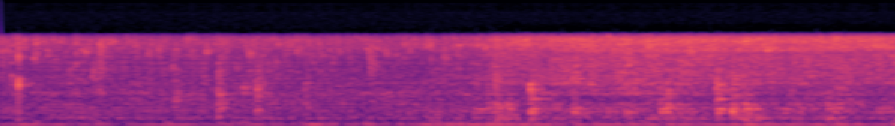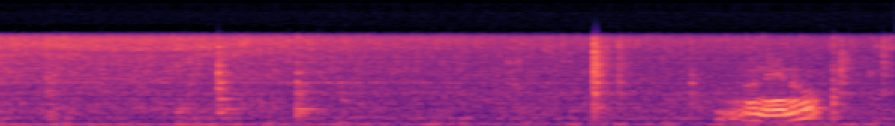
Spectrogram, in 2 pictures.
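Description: Onions fry with salt in a pan for a potato and green peas pulav, a faint, even sizzle with light stirring, then a brief clatter near the end.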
